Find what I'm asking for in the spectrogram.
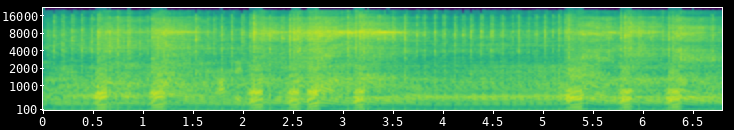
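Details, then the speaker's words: Chainsaw left unused several days, restarted after choke closed: small two-stroke buzzing steadily with short throttle blips rising and falling cleanly, no stumbling; normal running after first start. "พี่นี่แล้วก็สตาร์ทได้เลยนะครับมันก็ติดแล้วคือครั้งแรกมันก็จะสตาร์ทอย่างครับ"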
